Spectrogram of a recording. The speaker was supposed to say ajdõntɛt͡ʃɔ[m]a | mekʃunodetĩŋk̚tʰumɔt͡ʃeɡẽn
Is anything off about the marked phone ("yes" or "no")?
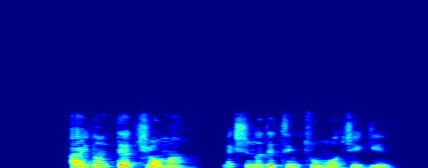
no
